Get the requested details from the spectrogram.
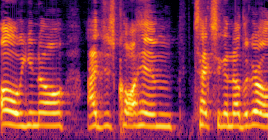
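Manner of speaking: put-on nonchalant tone. Imitating a woman mentioning a cheating boyfriend: imitating a nonchalant remark. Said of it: "so nonchalantly".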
